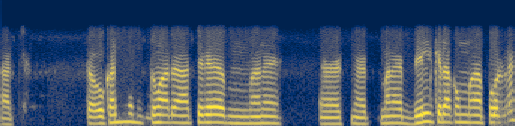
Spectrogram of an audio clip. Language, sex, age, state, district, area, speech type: Bengali, male, 18-30, West Bengal, Birbhum, urban, conversation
